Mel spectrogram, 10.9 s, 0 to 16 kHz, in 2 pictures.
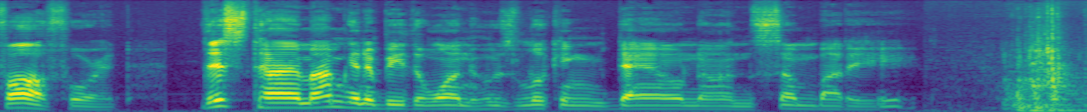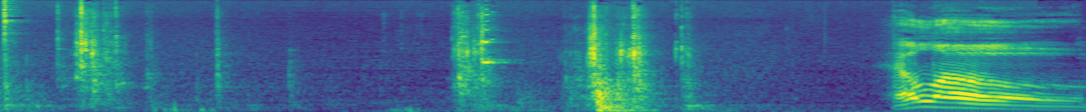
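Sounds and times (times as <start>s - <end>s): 
speech: 0.0s - 5.3s, 9.9s - 10.8s
front door opening and shutting as someone enters the house: 4.9s - 9.4s.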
